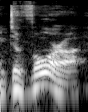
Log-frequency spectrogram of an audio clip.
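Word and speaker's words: D'Vorah: called the apostrophe Vora and uh and it's pronounced the same way devorah so I ended up changing the middle vowel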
